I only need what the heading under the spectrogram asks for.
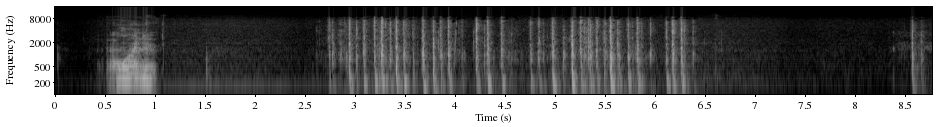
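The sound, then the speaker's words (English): A brief vocal sound, then a few seconds of fast, irregular clacking as someone types on a computer keyboard, the keystrokes bunching into quick bursts before stopping. “We can hear you typing.”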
